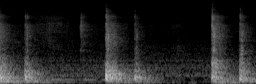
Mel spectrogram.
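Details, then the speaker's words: Normal heart sounds played as a teaching example of stethoscope listening: steady paired first and second heart sounds, the first fuller and the second shorter and drier, about 57 beats per minute. "suena un corazón normal cierto así suena un corazón normal esto se llama primer ruido segundo ruido hay dos ruidos"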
